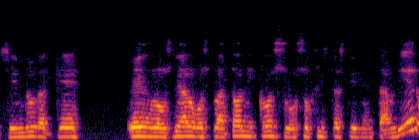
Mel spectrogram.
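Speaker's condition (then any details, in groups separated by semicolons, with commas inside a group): No condition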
